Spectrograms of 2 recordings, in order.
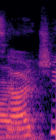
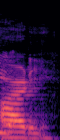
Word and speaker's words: Artie: I think it's Archie. Artie.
